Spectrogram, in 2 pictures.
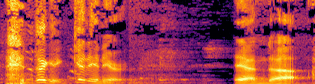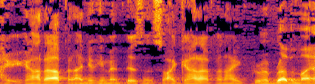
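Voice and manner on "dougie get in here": put-on raised-pitch call to a child; dad's summons. Dad calls his son from the hall, mock summons. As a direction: summon the boy like a stern dad.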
